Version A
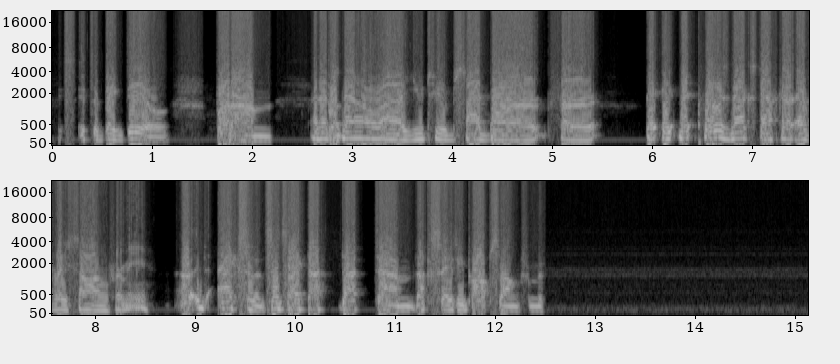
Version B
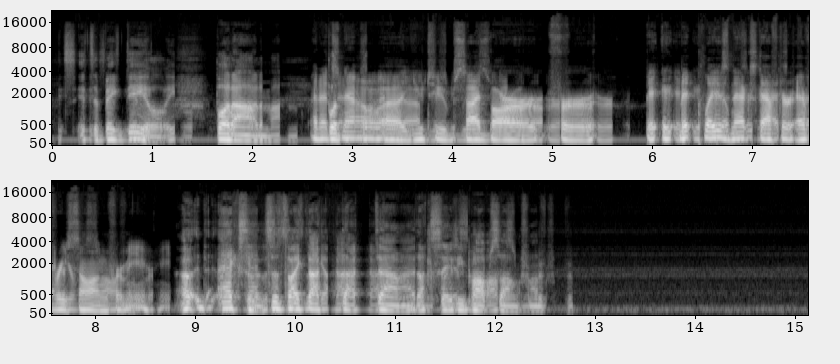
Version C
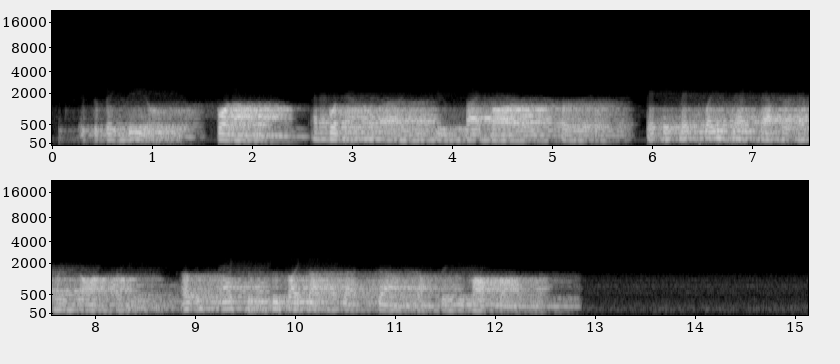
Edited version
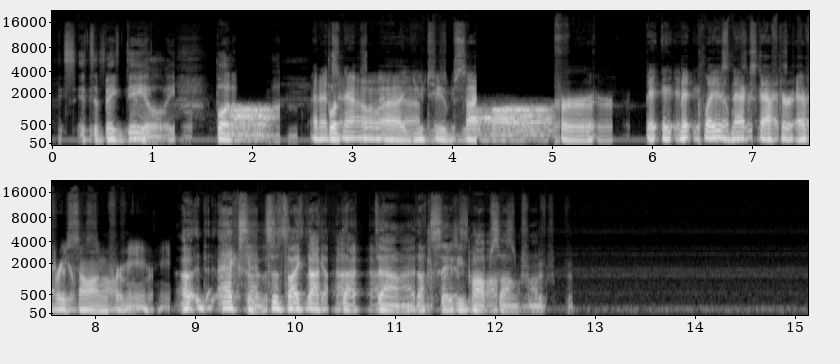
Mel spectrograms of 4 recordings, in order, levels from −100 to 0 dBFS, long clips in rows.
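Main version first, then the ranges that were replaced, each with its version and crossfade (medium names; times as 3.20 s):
B
1.77–2.20 s: from C, crossfade 0.16 s
4.24–5.03 s: from C
not used: A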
